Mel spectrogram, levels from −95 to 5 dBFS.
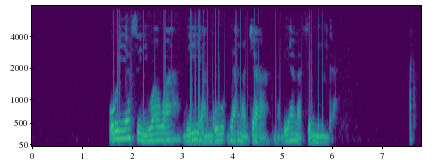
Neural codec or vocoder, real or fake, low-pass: vocoder, 44.1 kHz, 80 mel bands, Vocos; fake; 7.2 kHz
